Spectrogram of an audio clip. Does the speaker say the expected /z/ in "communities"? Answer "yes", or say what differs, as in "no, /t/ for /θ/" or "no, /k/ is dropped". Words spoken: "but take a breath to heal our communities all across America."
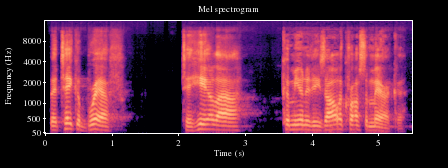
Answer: yes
